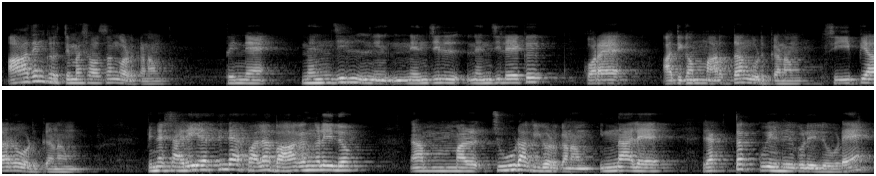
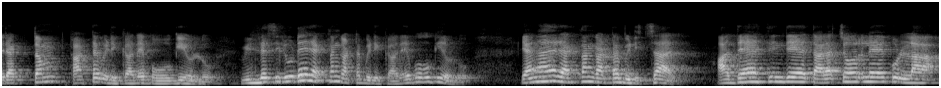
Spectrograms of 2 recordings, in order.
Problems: background sounds at intervals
